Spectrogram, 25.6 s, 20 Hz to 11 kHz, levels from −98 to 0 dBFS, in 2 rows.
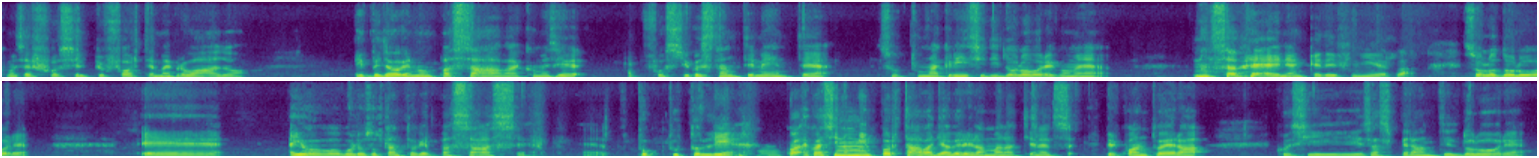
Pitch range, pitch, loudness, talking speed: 110-135 Hz, 115 Hz, -22 LUFS, 140 wpm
